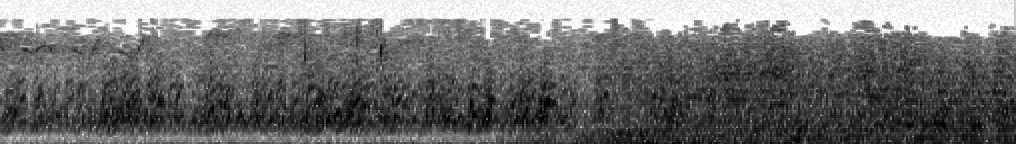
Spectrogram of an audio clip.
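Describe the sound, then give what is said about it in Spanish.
A dense, continuous chorus of male moor frogs (Arbalis), their intense blue colour showing they are ready to breed, calling all at once, a loud overlapping mass of croaks and trills with no pauses and no voices. “Su ruidosa reunión atrae a los depredadores, incluyendo una culebra de collar.”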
